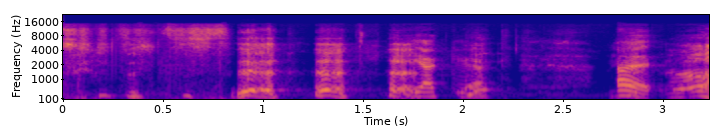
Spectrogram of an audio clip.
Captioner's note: laughs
